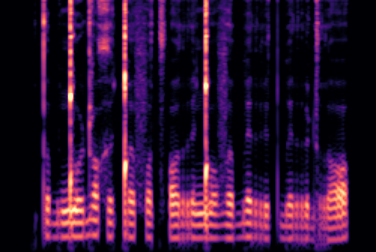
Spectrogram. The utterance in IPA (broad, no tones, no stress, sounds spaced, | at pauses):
t̪ ɐ b ʏ ŋ͡ǃ o ɖ ɒ x ə ǃ ɐ f ɒ t͡sʼ ɒ r ɛ ŋ͡ǃ ɔ v ɐ b ɛ r ʏ t b ɛ r ɐ ɖ r ɒ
